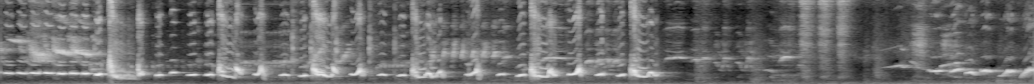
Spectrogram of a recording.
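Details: White-rumped shama practising rolling song (ngerol): rapid, harsh repeated notes in quick bursts for several seconds, then quieter scattered high whistles.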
